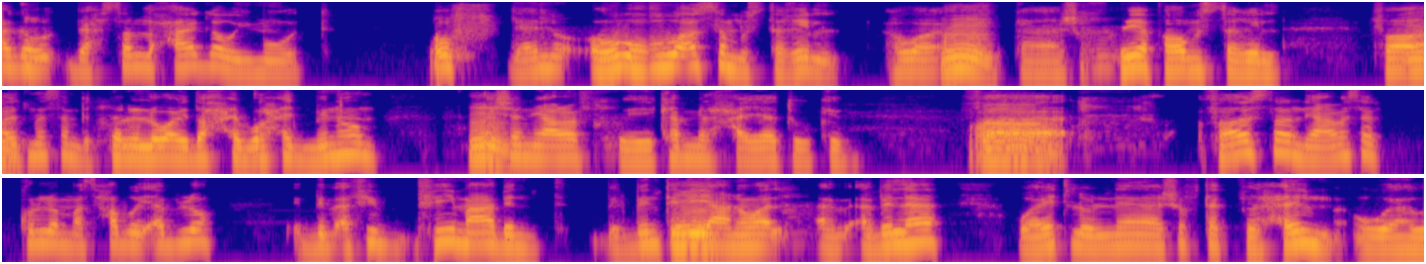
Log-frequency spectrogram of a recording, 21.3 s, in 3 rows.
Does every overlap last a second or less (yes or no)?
yes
